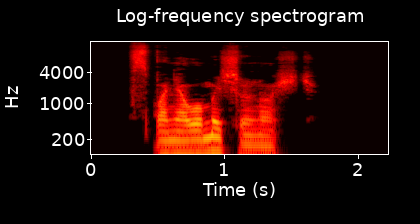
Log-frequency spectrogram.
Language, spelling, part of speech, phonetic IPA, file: Polish, wspaniałomyślność, noun, [ˌfspãɲawɔ̃ˈmɨɕl̥nɔɕt͡ɕ], Pl-wspaniałomyślność.ogg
